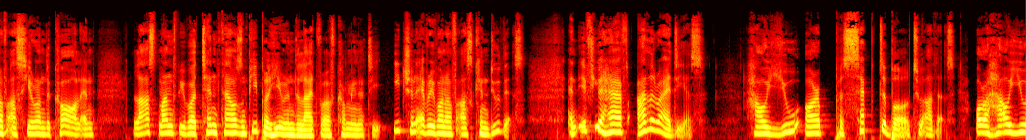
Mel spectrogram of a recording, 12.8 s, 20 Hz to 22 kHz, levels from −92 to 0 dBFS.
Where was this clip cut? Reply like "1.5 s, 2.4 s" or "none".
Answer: none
